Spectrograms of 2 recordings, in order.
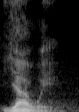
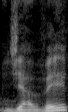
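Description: First: The middle consonant is a W sound. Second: The middle consonant is a V sound. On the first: The speaker calls it right. "la Vav suena como W" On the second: The speaker calls it wrong. "no Yahvé como lo hacen los católicos romanos"

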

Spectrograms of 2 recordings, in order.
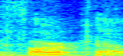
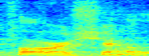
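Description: First: The consonant after 'Far' is a k sound. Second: The consonant after 'Far' is an sh sound. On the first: This is how someone else says it. "never said Farkel" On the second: This is how the speaker has always said it. "I've always said Farshell in my head"

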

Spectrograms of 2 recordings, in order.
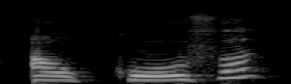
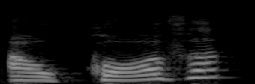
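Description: First: The stressed o sounds closed. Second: The stressed o sounds open. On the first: The speaker calls it right. "Pronúncia correta, timbre fechado" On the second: The speaker calls it wrong. "é errado pronunciar ... como se o timbre fosse aberto"

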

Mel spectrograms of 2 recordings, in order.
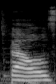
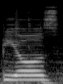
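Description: First: The name is said with a short 'eh' vowel. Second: The name is said with a long 'ee' vowel. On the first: The speaker calls it wrong. "not Bells. If it was Bell, wouldn't you spell it B-E-L-L?" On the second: The speaker calls it right. "B-E-A-L-L-S is Beals"

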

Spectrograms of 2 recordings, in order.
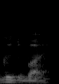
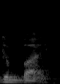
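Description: First: The d sound is pronounced fully. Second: The d blends into the following sound. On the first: "ما نقول goodbye" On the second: "شايفين مرات نقول goodbye"

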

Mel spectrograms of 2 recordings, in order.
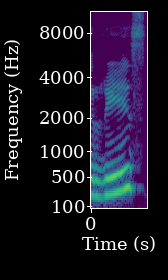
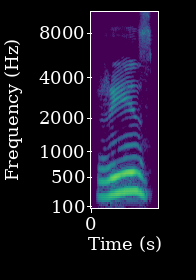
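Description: First: The word ends with an s sound. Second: The word ends with a z sound. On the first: The speaker calls it wrong. "इसे रेस नहीं पढ़ेंगे" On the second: The speaker calls it right. "रेज पढ़ेंगे"

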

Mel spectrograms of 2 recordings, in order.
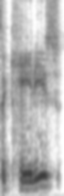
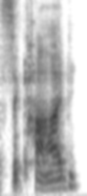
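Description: First: It is said with a Midwestern American pronunciation. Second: It is said with a French-style pronunciation. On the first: The speaker calls it wrong. "in terms of my great Midwestern pronunciation" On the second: The speaker calls it right. "probably I wouldn't say proper French pronunciation"

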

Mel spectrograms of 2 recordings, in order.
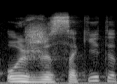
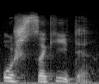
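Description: First: The prefix ends in a voiced zh sound. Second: The prefix ends in a voiceless sh sound. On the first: The speaker calls it wrong. "так не произносить" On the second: The speaker calls it right. "поэтому произносим ушсакити"

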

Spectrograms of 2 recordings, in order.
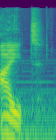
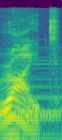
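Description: First: The word begins without any R sound. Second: The word begins with an audible R sound. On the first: The speaker calls it wrong. "যদি আপনি রা উচ্চারণ না করেন তাহলে কি হবে? আইট" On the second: The speaker calls it right. "British English এ যদি শুরুতে ra sound থাকে, British English এ উচ্চারণ হবে"

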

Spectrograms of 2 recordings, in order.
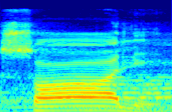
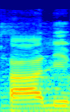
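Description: First: The first syllable has a heavy s and rounded 'o'. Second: The first syllable has a light s and open 'a'. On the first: The speaker calls it right. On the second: The speaker calls it wrong. "সালি বললে হবে না"

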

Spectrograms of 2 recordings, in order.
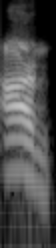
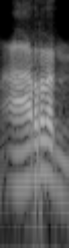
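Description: First: It is said the English way, ending in t. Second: It is said like the Indonesian word aren. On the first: The speaker calls it right. "bacanya aren't ya" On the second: The speaker calls it wrong. "bukan aren ya"

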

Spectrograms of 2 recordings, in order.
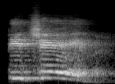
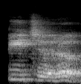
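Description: First: The vowel before r is a clear e. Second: The vowel before r is a neutral uh. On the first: The speaker calls it wrong. "ते विद्यार्थी कसं वाचतील याला" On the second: The speaker calls it right. "या ईचा उच्चार होतो अ"

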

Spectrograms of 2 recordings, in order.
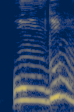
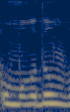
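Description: First: The second-syllable vowel is dropped. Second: The second-syllable vowel is kept. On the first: The speaker calls it wrong. "Umdum mu diyoruz" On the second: The speaker calls it right. "Benim hala umudum var diyoruz değil mi?"

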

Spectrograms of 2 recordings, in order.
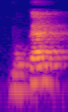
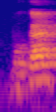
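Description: Both takes have the same delivery.

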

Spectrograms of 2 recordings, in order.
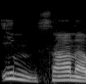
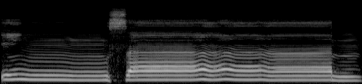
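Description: First: The n is plain, with no nasal hum. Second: The n is nasalized and held in the nose. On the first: The speaker calls it wrong. "অধিকাংশ লোক ইন সানা বলে" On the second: The speaker calls it right. "গুন্না করে বলতে হবে, নাকের ভিতরে নিতে হবে"

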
